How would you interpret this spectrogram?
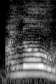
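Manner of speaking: high, loud, delighted squeal of a reply; cheerful little lamb. Acted. Wilbur the lamb answering his parents, high and gleeful. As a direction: chirp it like a proud young sheep.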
